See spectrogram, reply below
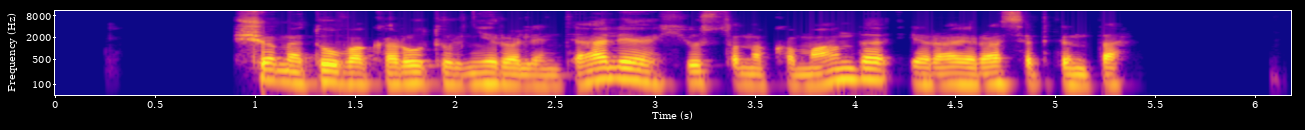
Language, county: Lithuanian, Vilnius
